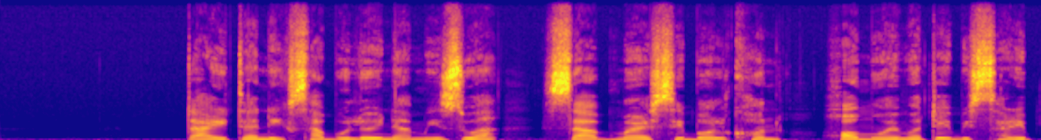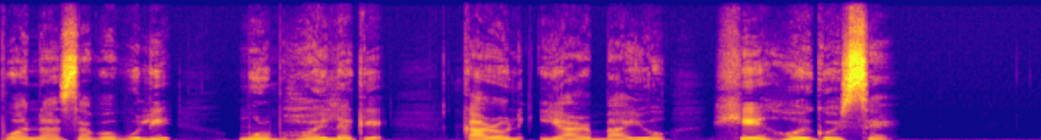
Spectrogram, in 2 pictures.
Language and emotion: Assamese, fearful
